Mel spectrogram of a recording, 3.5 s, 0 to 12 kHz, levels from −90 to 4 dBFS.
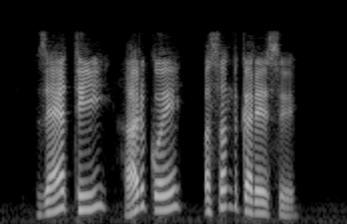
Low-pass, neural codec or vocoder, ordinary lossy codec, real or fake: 7.2 kHz; codec, 16 kHz, 4.8 kbps, FACodec; AAC, 64 kbps; fake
